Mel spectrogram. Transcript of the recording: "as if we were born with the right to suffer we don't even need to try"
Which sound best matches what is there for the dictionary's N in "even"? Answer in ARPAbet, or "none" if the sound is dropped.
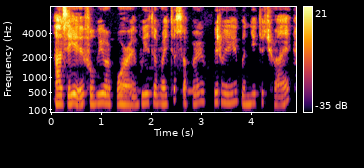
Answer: L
